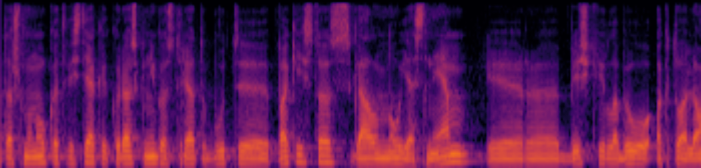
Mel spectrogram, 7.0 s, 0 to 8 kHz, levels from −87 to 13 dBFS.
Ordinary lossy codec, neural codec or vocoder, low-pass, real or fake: MP3, 64 kbps; none; 7.2 kHz; real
